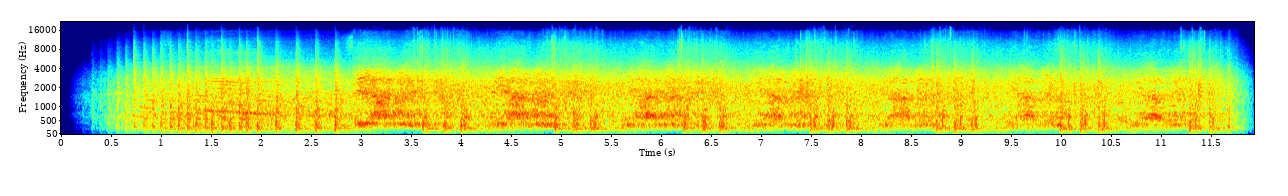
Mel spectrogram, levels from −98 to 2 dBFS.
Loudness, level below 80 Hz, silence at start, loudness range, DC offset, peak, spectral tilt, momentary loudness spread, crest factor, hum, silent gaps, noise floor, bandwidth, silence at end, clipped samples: -13 LUFS; -54 dBFS; 0.45 s; 3 LU; under 0.1%; 0 dBFS; -3.5 dB/octave; 6 LU; 14 dB; none; none; -39 dBFS; 16.5 kHz; 0.05 s; under 0.1%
